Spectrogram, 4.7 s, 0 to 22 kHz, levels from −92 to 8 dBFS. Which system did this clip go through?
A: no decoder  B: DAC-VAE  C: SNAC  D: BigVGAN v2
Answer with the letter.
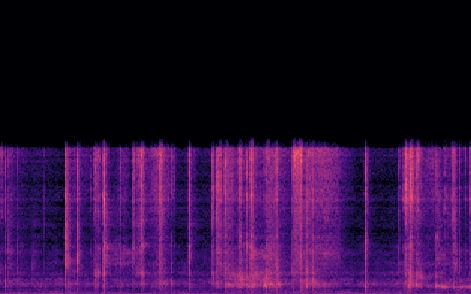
C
